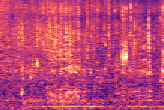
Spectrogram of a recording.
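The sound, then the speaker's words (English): Steady wash of Mississippi River water around a moving Big Muddy Adventures canoe heading toward the St. Louis Riverfront's cobblestone shore, about half a mile north of the Gateway Arch, on a Friday afternoon. Soft splashes and trickles over a low rumbling hum, continuous for a couple of seconds. “navigating a canoe toward the St. Louis Riverfront's cobblestone shore”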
